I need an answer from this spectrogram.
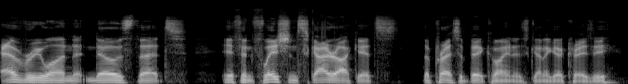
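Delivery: fake-sincere, ironic, sarcastic, tongue-in-cheek tone. Telling the other speaker a claim about Bitcoin and inflation: sarcastic tone. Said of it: "can't tell the sarcasm in my voice".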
